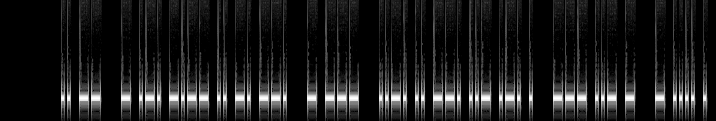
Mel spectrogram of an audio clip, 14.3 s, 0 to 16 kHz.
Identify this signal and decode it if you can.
Morse code, heard as a keyed tone, about 20 wpm, 700 Hz. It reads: IM TRYING TO FIGURE OUT THE
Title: Sentences with 4-Word Phrases - 20wpm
